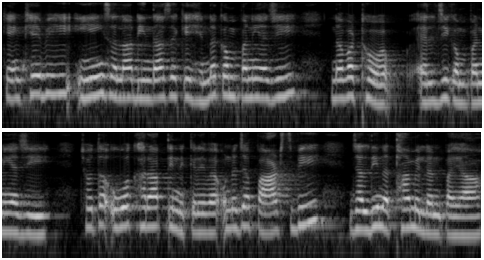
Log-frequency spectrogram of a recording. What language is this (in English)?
Sindhi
